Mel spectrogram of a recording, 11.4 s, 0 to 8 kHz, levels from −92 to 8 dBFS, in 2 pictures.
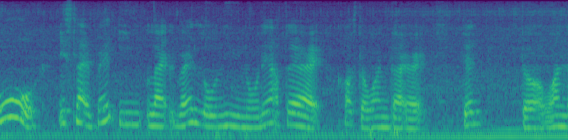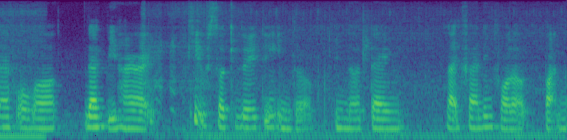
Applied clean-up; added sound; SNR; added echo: none; Idling / Engine starting / Accelerating, revving, vroom / Car; 13 dB; none.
